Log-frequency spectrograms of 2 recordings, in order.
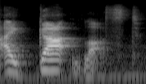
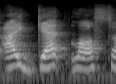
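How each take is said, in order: First: "got" said clearly with weight; slow, careful "got" in "I got lost"; past tense got. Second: "get" said as the mistaken form; the wrong version, leaning on "get"; wrong present tense. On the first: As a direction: correct past form, stressing "got". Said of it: "과거로 쓰셔야 됩니다". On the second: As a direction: stress falls on "get" in "I get lost". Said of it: "아니에요". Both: Shown as a demonstration.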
